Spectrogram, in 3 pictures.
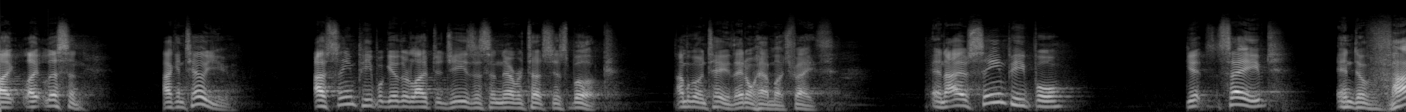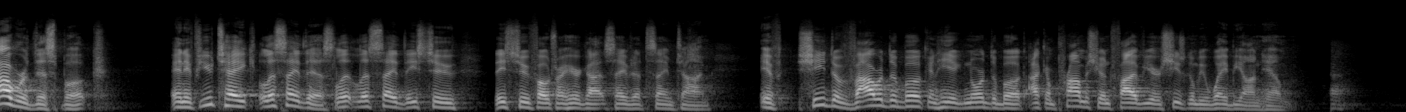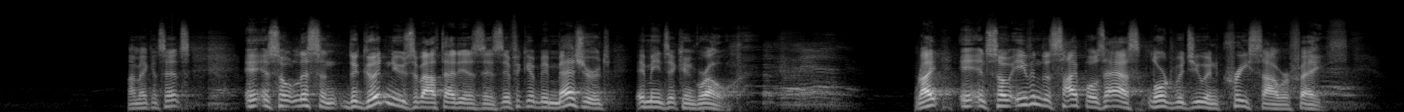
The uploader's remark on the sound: was recorded on Sunday, April 23rd, 2023, during service at The Anchor Church in Rockport, Maine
